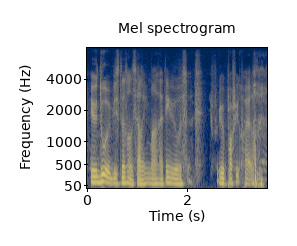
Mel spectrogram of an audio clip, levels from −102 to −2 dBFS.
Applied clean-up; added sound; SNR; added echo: none; none; none; none.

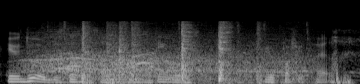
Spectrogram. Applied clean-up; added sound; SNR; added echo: none; Train + Crowd; -2 dB; none.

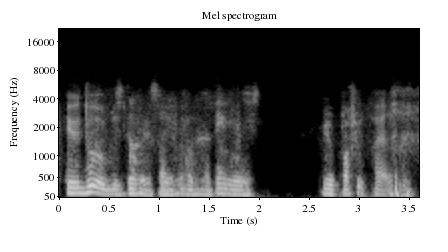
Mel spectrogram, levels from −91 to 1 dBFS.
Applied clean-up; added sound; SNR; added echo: neural mask model Resemble Enhance denoiser.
